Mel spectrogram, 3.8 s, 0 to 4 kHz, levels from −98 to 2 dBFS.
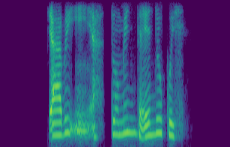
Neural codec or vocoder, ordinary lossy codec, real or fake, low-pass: vocoder, 22.05 kHz, 80 mel bands, WaveNeXt; Opus, 24 kbps; fake; 3.6 kHz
